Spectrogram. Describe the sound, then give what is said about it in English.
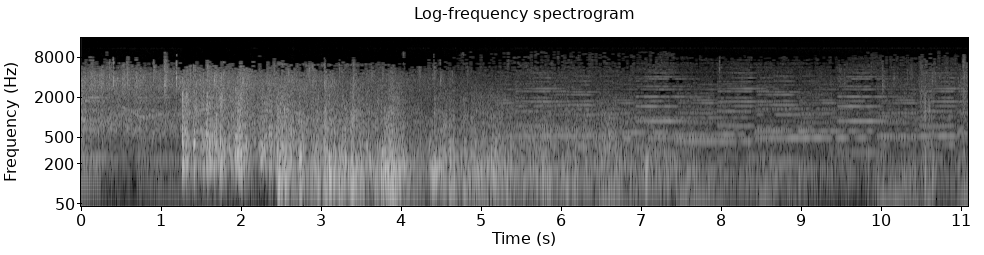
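A thunderstorm: a loud rumble of thunder breaks in and rolls for several seconds over steady rain, then fades back to a continuous downpour. “You do what you want, Ned, but I'd rather take my chances there than out in this fabricated storm.”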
